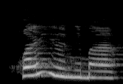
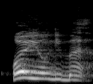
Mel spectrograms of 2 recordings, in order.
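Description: First: Higher beaver greeting. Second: Loud beaver greeting. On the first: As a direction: welcome them as a small beaver. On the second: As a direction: call out a welcome as a beaver. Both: Acted.

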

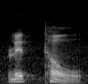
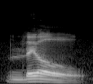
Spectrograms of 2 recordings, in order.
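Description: First: "little" with a hard, released T; mispronounced little. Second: "little" with no popped T, like "li'l"; unreleased T. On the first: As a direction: say "little" as "lit-toe", popping the T. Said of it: "不要读成little". (把little里的T爆破读出来) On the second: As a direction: slide from the T straight into L in "little". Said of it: "这个T是不爆破的". (little的T不爆破，直接发边音) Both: Shown as a demonstration.

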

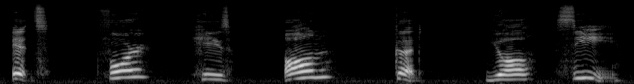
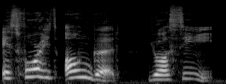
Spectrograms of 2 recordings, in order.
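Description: First: "It's for his own good" each word set apart with pauses; slow and separate, one word at a time. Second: Said in the usual way. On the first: Shown as a demonstration. Teacher splitting the line into single words for the class. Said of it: "teacher reads word by word". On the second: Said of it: "teacher repeats the line".

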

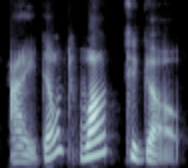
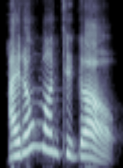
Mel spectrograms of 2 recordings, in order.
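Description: First: Lower, word-by-word repeat of "I don't want to go"; measured teaching repetition; slow model repeat. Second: Said in the usual way. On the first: Shown as a demonstration. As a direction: space out each word for learners. Slower repeat for learners.

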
